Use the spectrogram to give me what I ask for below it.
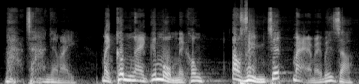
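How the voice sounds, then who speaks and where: A man's voice: high voice, sing-song, moderate pace, warm tone, husky, pitched above the performer's own voice, exaggerated voice. A man voicing a cruel old woman who once ran gangs, screeching and scolding. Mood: furious. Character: cruel old female ex-gangster, shrill and bossy.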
